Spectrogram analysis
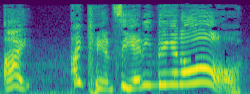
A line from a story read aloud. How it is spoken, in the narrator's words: I cried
